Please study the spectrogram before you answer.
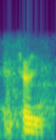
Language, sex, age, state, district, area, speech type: Punjabi, male, 30-45, Punjab, Kapurthala, rural, conversation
